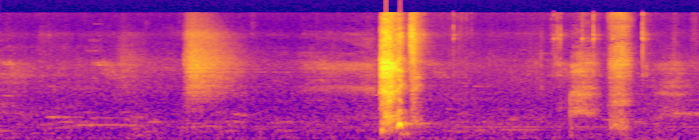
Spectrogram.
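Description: A quick breathy intake, then a loud explosive sneeze, followed by a couple of softer sniffs or snorts; an ordinary sneeze.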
